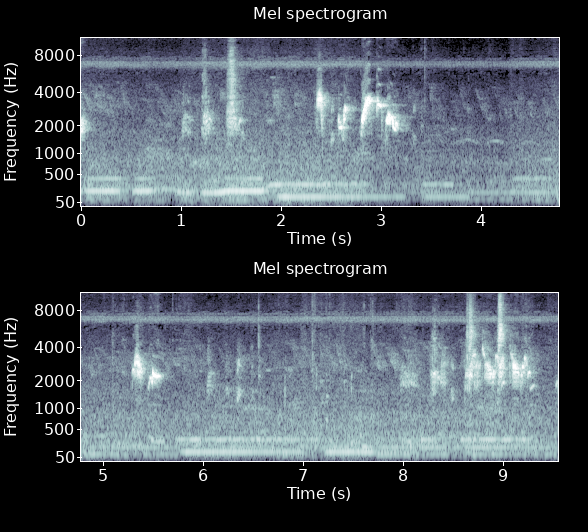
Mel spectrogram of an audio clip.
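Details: Red-whiskered bulbul in a singing contest, delivering clustered whistled and warbled phrases in three bouts separated by quieter gaps, over a steady faint high hum and low background murmur.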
